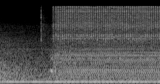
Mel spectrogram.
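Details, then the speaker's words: Portable EMT suction unit with one-way filter and suction tubing, switched on before checking 200 mmHg suction pressure for airway suctioning: steady loud motor hum and whir running continuously. "The inside goes to the suction unit. You then select your tubing, your suction tubing, and it plugs in to your suction device. Turn your power"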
